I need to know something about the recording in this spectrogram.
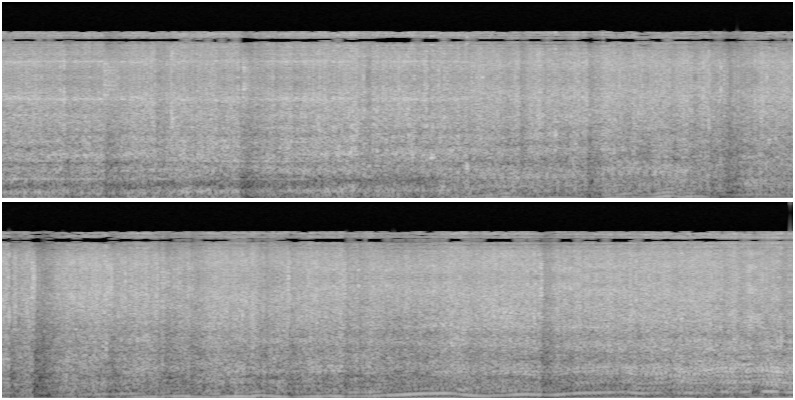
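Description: Tyres squelch and slip through mud.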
